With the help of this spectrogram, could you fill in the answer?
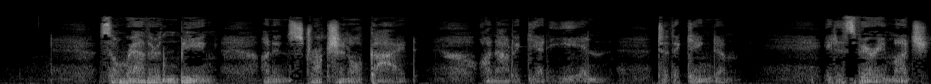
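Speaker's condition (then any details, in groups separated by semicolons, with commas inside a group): Vocal cord paralysis, unilateral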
